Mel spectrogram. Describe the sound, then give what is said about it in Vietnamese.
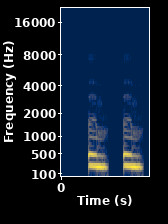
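A woman moaning in pleasure: two matching voiced moans, each about half a second long at a steady mid pitch, separated by a short silence. “Diễm Nguyệt Kỳ không nhịn được rên lên.”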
